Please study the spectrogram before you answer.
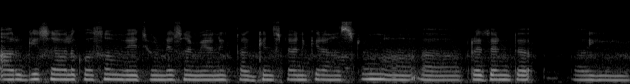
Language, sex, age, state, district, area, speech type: Telugu, female, 18-30, Andhra Pradesh, Kakinada, urban, spontaneous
